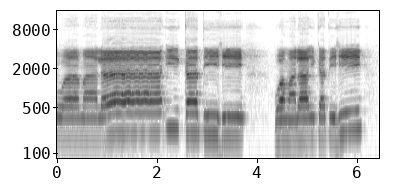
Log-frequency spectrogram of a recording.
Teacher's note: ada Mad bertemu dengan Hamzah di satu kata mad wajib panjangnya harus lima ketuk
